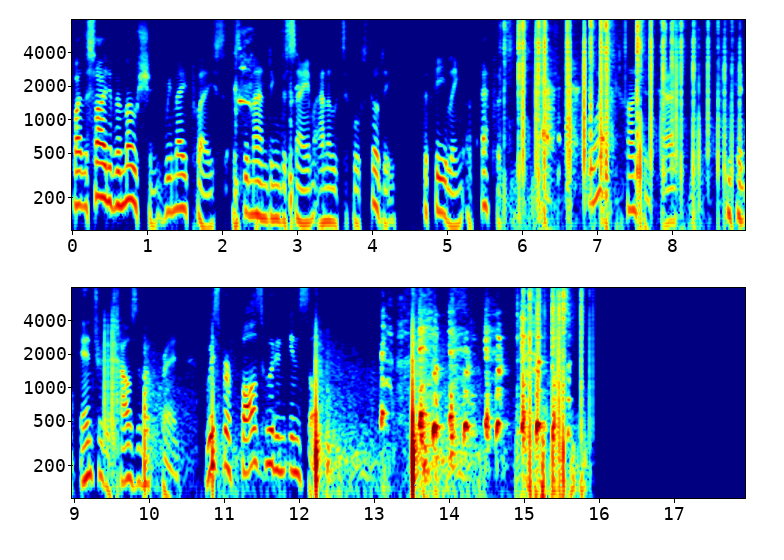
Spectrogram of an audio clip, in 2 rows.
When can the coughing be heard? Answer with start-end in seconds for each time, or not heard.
2.1-3.0, 6.2-7.3, 13.1-15.7.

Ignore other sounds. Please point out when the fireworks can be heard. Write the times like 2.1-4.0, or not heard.
5.7-15.9.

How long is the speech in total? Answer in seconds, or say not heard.
12 s.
